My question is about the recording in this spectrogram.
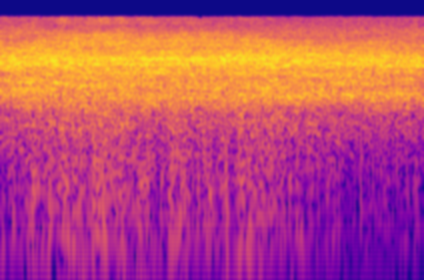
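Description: Pressure cooker on a gas stove letting off steam through its weighted whistle valve: a loud, steady hiss that starts suddenly. It is the sign that the cooker is at full pressure and the tahari inside is cooked.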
